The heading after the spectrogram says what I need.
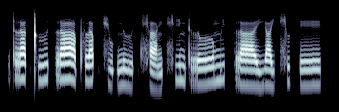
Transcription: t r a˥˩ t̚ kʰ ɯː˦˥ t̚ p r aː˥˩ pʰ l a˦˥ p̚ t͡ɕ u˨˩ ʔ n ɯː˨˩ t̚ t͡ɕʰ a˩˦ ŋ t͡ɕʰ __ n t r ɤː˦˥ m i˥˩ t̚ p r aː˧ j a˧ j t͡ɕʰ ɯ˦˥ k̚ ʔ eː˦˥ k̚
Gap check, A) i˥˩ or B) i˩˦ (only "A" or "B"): A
